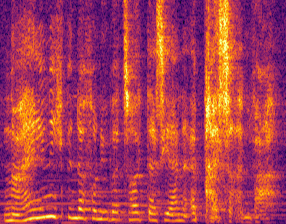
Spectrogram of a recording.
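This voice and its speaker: An actress playing a shrewd, brisk elderly lady detective in a German crime radio play, polite and assured. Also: on the high side, very animated, a little mellow, reverberant, faint music behind. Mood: brisk, determined.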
